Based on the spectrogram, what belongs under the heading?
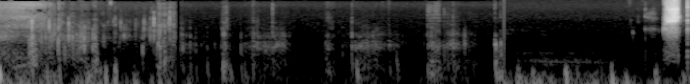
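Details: Low thumps, handling noise and a few soft rustles, with a sharp burst of noise near the end; no animal calls stand out.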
